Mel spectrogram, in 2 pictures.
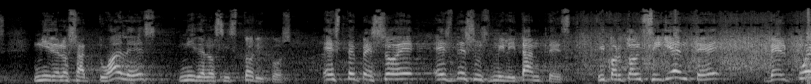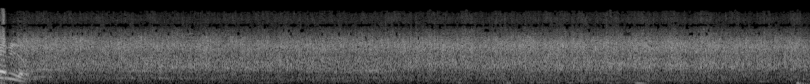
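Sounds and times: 
speech: 0.3 - 8.7
standing ovation applause in parliament: 5.6 - 16.2.

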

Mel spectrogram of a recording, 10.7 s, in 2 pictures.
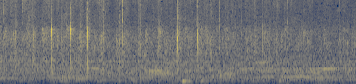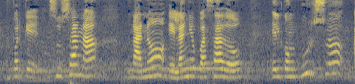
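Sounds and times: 
audience applause: 0.0 - 5.6
speech: 5.6 - 10.6.

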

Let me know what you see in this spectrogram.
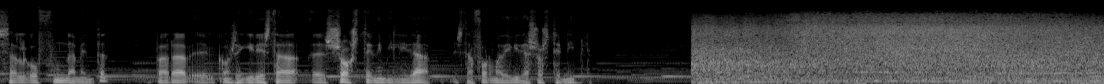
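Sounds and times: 
speech: 0.1 - 6.0
traffic on a large avenue in Madrid: 6.9 - 11.0.

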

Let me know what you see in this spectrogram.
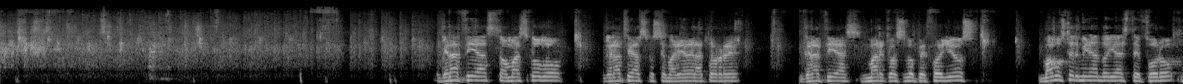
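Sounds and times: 
crowd applauding: 0.0 - 5.3
speech: 4.4 - 11.8.

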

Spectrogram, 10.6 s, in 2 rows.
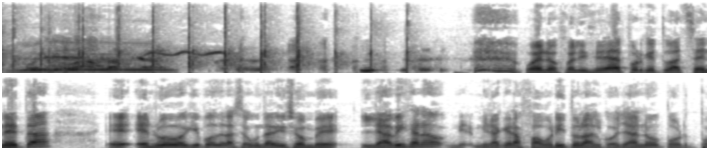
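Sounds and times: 
small group applauding: 0.0 - 3.2
speech: 3.9 - 10.5.

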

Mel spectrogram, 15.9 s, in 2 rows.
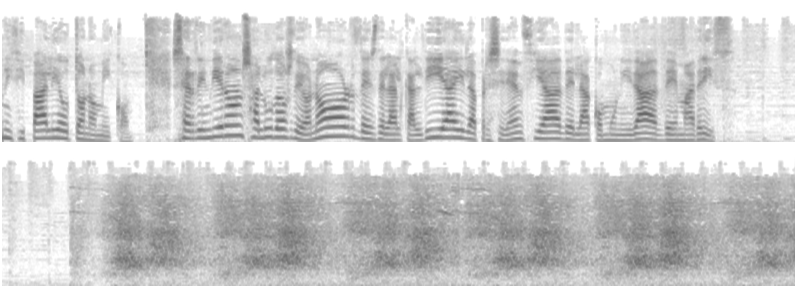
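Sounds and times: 
speech: 0.0 - 7.4
crowd shouting cries of freedom: 8.6 - 15.8.

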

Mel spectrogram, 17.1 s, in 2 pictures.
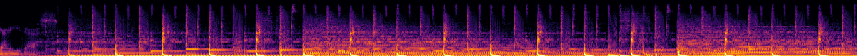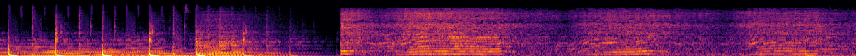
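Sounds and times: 
music: 0.0 - 15.3, 16.4 - 17.1
chainsaw cutting through wood: 12.0 - 17.1.

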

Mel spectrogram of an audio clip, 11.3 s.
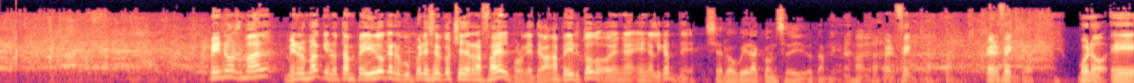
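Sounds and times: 
audience applause: 0.0 - 2.8, 8.8 - 10.6
speech: 2.1 - 11.3
laughter: 8.3 - 10.6.

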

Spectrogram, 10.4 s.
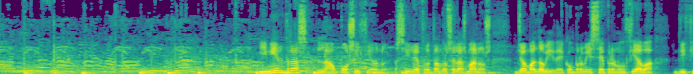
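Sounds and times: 
crowd of protesters shouting and chanting: 0.0 - 8.2
speech: 3.9 - 10.4.

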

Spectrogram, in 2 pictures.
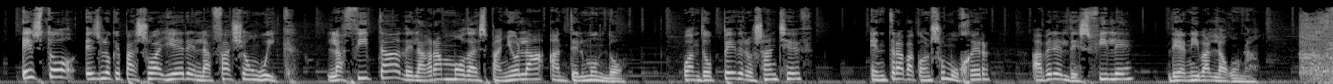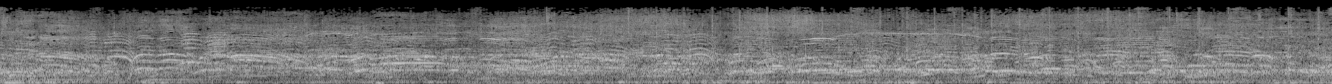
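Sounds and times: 
speech: 0.2 - 12.7
crowd booing: 13.0 - 26.6.

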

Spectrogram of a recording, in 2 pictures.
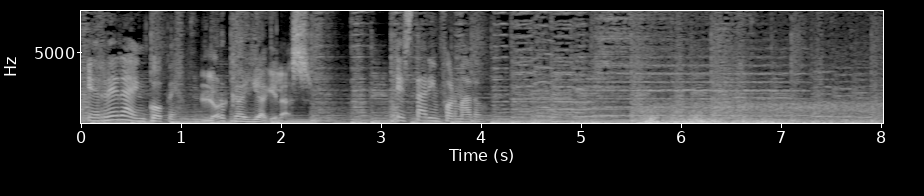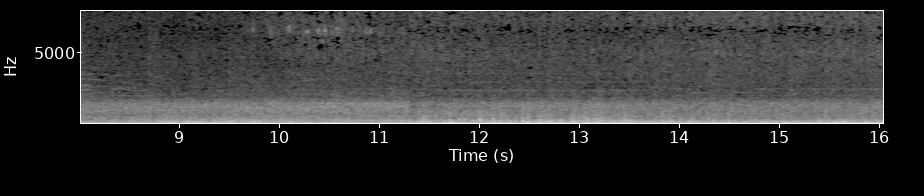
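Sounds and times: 
speech: 0.1 - 2.5, 3.2 - 4.5
windstorm with thunder from storm Herminia in Lorca: 5.4 - 16.0.

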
